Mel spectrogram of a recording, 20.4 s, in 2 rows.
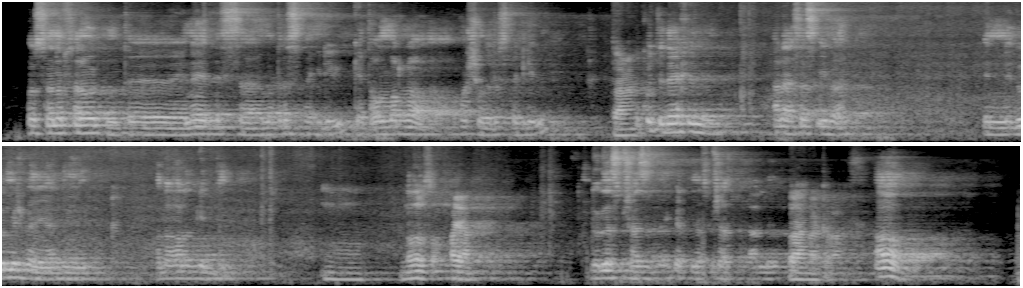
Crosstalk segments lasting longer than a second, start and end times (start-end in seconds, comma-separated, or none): none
